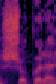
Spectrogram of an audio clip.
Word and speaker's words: chocolat: Un chocolat chaud. Remember, C-H, ch, chaud. Chocolat. And then final T not pronounced.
